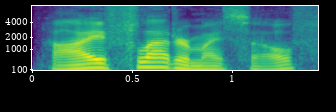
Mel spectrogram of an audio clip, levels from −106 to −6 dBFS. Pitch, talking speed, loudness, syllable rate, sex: 135 Hz, 125 wpm, -16 LUFS, 4.1 syllables/s, male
